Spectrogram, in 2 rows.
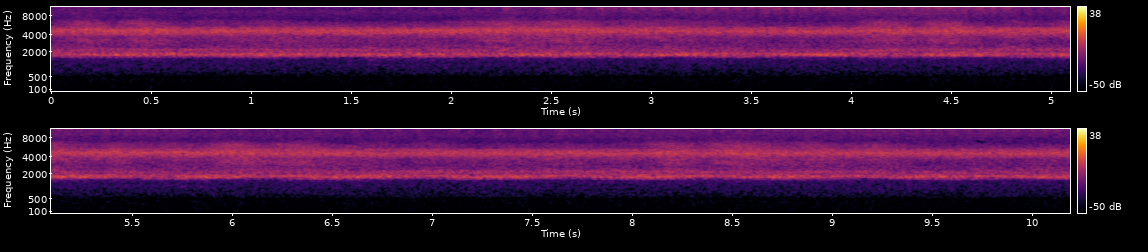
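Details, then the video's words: Night forest ambience of chirping crickets: a continuous, even wall of high-pitched trilling that holds the same level throughout, with faint flickers in the highest tones and nothing else audible. "Forest Sounds and Crickets for 10 hours"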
